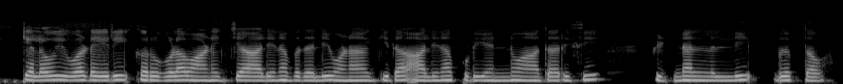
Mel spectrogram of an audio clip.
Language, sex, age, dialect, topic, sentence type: Kannada, female, 18-24, Central, agriculture, statement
